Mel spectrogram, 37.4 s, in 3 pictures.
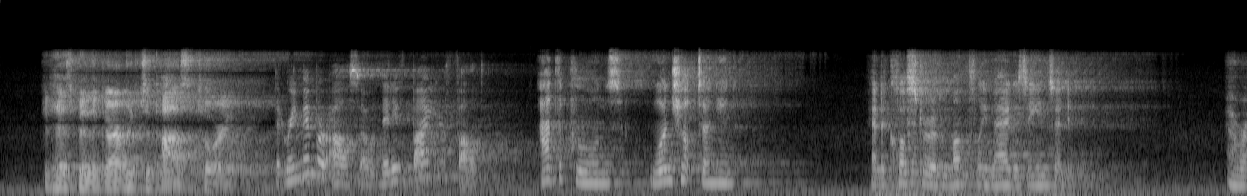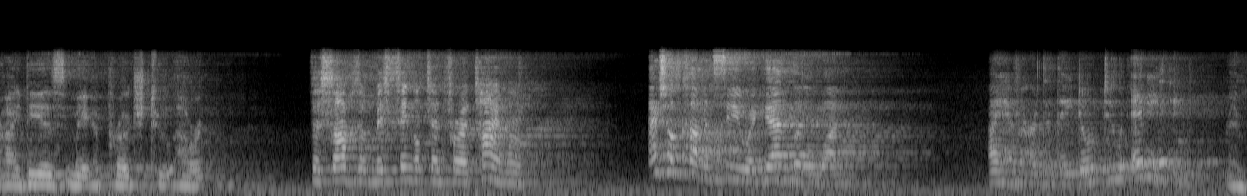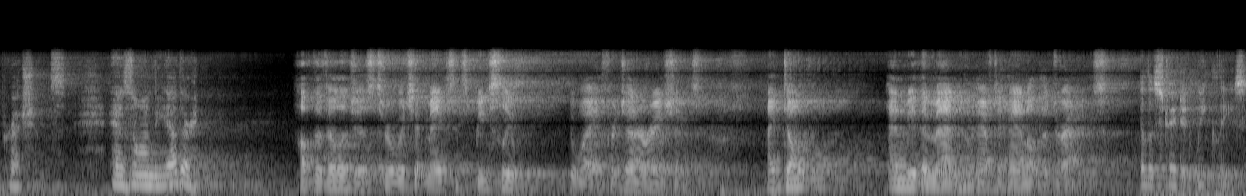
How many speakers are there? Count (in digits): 8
